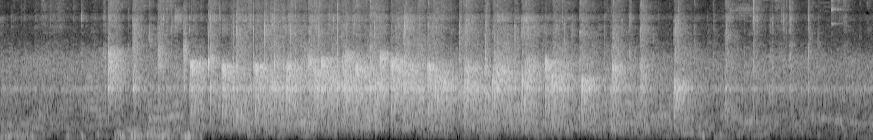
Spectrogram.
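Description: A small group clapping, the applause building about a second in, at its fullest in the middle and dying away near the end.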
